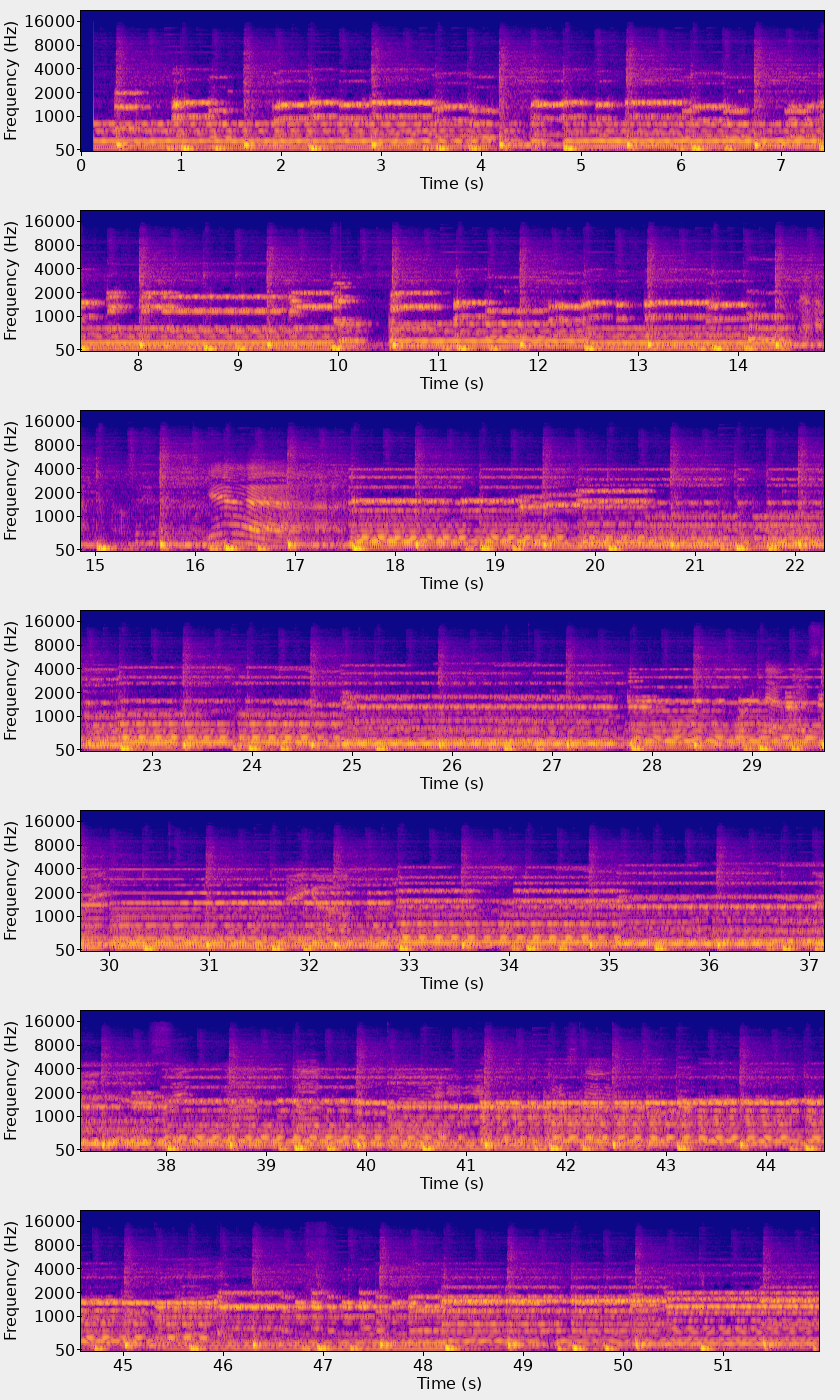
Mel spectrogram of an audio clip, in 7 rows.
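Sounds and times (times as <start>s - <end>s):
organ chords with warble: 0.0s - 51.9s.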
